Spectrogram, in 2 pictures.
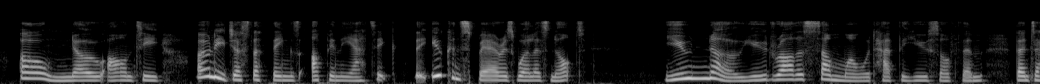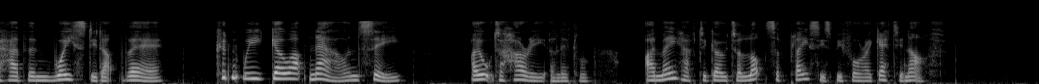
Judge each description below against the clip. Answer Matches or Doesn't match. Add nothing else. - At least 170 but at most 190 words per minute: Matches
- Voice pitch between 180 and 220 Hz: Matches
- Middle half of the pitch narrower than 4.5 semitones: Matches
